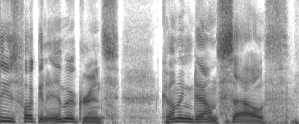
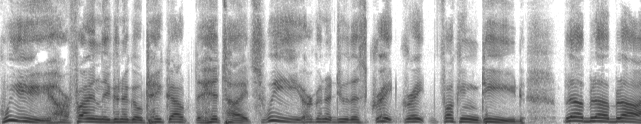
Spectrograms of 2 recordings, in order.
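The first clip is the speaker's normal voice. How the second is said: patriotic rally speech; 6 semitones higher than usual. Retold or imitated. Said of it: "they do their patriotic".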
